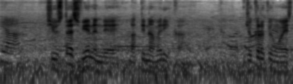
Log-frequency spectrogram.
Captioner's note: Spanish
